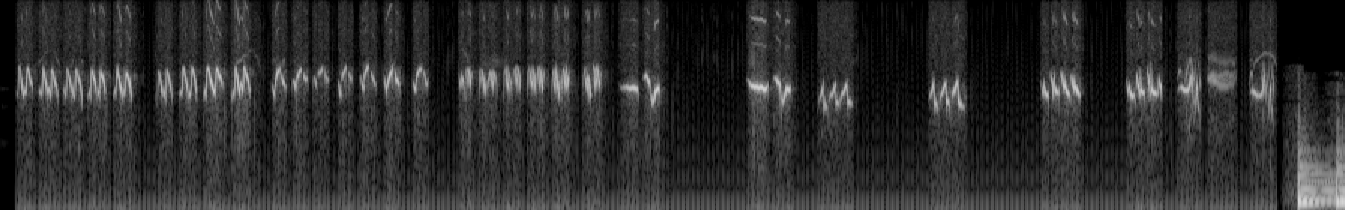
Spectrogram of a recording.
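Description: Small songbird chirping in quick runs of short, high chirps, about five or six a second, broken by a few short pauses. It stops abruptly near the end as music comes in.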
